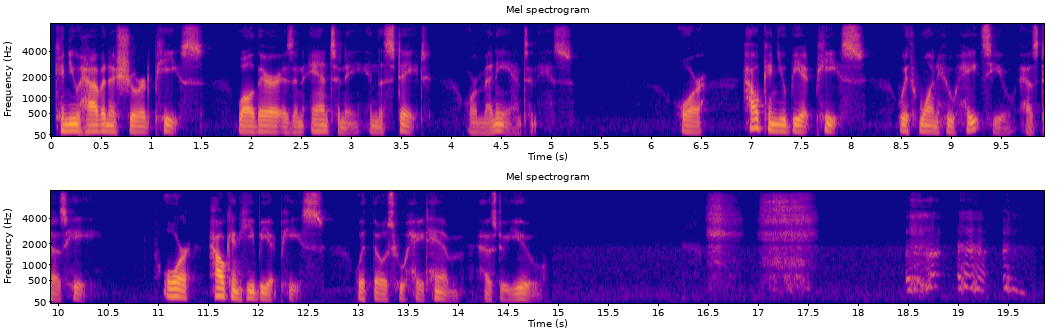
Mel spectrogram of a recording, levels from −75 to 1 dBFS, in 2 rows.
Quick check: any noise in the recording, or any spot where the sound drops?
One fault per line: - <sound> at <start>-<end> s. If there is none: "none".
- sniff at 16.2-17.6 s
- laugh at 18.5-19.7 s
